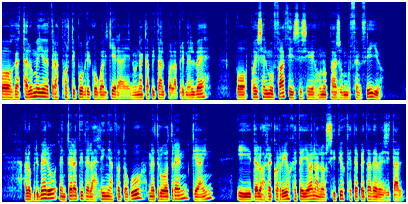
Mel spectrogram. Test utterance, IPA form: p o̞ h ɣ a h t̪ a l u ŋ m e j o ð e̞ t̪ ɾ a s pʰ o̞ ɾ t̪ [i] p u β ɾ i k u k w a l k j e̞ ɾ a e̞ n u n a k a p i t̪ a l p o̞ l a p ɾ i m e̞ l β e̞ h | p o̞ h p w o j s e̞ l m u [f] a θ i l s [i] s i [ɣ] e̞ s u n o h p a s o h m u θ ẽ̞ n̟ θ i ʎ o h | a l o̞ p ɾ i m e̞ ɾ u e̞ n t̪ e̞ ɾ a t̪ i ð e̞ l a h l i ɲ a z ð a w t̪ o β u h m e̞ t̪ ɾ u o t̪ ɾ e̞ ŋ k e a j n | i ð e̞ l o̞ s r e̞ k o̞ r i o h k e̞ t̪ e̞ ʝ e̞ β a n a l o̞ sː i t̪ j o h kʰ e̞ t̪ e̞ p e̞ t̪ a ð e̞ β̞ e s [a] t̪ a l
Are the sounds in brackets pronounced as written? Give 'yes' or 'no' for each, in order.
yes, yes, yes, yes, no

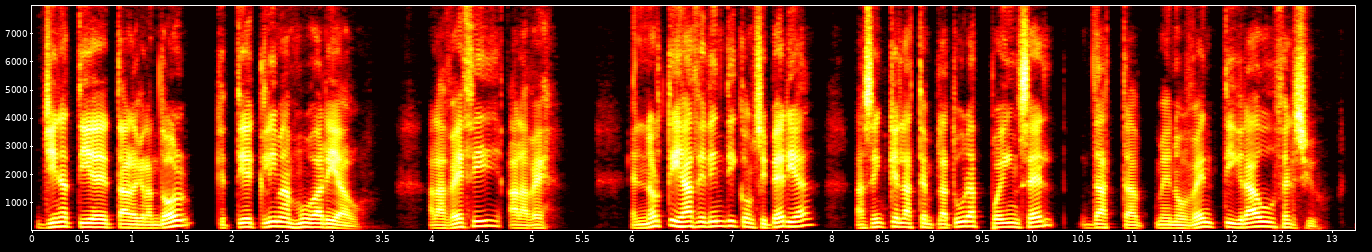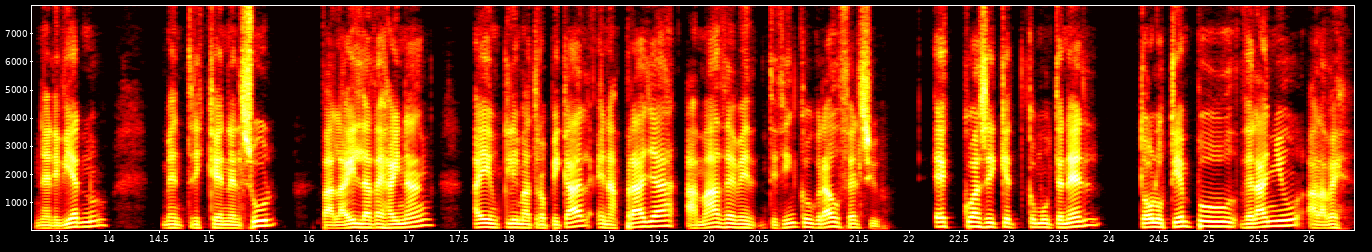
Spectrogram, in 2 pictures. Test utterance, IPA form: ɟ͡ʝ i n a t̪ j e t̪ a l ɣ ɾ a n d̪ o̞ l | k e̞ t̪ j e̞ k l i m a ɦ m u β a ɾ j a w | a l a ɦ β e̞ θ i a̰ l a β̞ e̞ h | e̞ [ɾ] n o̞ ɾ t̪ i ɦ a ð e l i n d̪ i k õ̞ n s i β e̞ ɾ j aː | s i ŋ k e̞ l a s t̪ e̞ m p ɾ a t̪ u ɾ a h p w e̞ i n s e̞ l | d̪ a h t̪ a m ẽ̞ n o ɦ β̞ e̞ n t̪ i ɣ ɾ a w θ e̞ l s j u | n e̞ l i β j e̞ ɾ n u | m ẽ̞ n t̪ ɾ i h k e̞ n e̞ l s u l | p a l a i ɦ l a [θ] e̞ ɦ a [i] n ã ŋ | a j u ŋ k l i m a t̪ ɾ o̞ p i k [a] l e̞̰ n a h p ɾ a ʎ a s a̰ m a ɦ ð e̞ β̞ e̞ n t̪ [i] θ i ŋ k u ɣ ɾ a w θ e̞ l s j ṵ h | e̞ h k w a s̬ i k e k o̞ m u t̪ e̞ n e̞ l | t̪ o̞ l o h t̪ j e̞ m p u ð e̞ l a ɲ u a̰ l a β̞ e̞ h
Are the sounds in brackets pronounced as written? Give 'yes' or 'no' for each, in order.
no, no, no, yes, yes

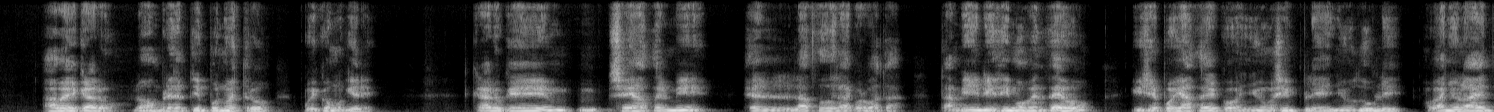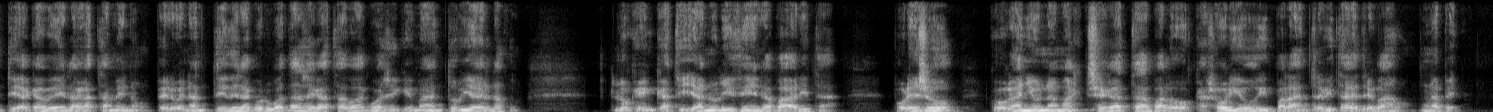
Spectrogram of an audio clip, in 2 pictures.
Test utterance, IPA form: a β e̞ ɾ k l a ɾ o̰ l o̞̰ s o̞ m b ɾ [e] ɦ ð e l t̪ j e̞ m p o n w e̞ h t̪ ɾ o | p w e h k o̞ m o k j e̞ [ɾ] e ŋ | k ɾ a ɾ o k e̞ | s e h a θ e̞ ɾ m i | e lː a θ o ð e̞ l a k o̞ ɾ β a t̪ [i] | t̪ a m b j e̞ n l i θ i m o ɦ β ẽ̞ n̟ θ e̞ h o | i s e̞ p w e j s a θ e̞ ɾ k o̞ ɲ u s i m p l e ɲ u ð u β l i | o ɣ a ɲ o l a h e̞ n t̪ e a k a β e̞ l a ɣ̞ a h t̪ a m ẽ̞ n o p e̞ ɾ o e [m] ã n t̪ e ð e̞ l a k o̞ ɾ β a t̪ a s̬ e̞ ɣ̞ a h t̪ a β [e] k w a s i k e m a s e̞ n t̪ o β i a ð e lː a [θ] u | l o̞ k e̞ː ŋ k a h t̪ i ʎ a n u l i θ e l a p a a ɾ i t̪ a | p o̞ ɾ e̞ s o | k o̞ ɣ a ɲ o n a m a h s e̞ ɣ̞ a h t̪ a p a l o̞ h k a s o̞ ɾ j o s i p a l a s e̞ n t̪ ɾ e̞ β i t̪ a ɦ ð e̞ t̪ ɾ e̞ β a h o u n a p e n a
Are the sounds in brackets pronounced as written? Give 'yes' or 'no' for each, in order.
yes, yes, no, no, no, yes

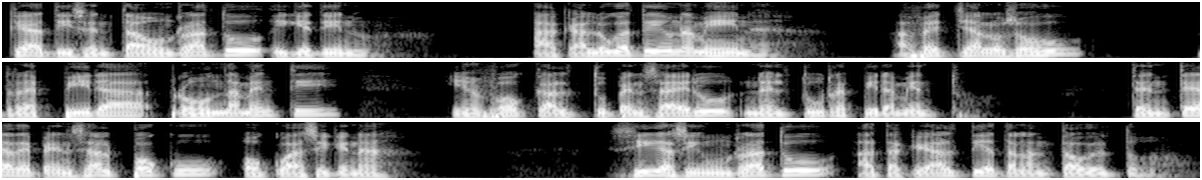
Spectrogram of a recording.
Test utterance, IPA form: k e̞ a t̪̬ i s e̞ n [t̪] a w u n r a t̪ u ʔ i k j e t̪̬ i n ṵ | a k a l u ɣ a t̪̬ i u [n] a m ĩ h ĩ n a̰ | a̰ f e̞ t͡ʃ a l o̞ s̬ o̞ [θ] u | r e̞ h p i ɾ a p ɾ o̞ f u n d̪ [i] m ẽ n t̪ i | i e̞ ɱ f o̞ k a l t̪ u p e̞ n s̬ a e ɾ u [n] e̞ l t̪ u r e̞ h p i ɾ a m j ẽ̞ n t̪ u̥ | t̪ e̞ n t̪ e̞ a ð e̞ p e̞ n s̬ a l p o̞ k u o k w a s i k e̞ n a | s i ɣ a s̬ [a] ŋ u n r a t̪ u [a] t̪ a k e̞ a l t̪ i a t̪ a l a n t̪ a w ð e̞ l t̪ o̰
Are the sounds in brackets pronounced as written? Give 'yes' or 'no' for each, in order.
yes, yes, no, no, yes, no, yes

